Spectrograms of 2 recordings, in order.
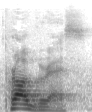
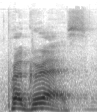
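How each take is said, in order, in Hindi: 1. पहले अक्षर को ज़्यादा देर तक खींचकर बल दिया जाता है। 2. दूसरे अक्षर को ज़्यादा देर तक खींचकर बल दिया जाता है। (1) "प्रो में जो ओ है उसी पर ज्यादा देर तक रुकना है" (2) "ए पर ज्यादा देर तक रुकना है"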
